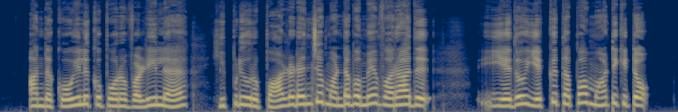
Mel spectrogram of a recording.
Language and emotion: Tamil, fearful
